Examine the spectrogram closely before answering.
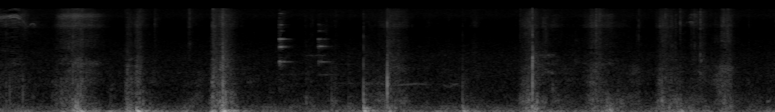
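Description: Scattered soft thumps and fabric rustles, quiet throughout, as a kitten shifts against a fabric cat tunnel on a mat and swats at a finger.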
